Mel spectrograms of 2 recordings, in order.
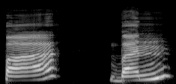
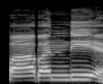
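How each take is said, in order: First: पाबंदी split into slow syllables. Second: Said in the usual way. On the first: Shown as a demonstration. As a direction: sound out पाबंदी. (पाबंदी को अक्षर-अक्षर बोलना) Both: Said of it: "अब आगे देखिए".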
